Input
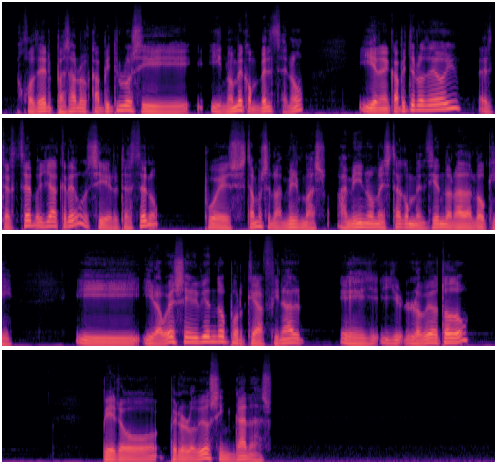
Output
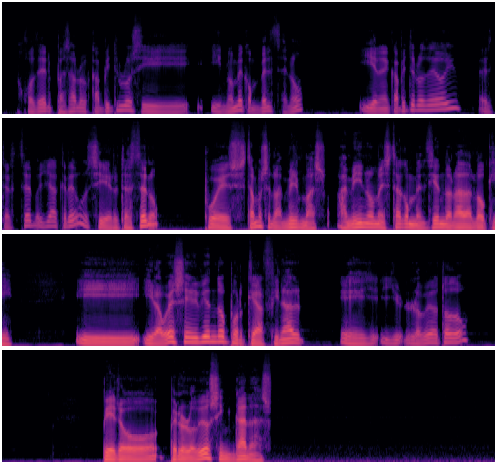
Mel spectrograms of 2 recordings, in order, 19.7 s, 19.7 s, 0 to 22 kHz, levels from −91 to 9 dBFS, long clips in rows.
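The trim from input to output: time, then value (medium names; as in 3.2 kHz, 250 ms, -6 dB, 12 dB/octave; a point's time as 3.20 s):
5.40 s -16 dB
6.15 s -4 dB
12.72 s -4 dB
13.99 s -12 dB
14.49 s -12 dB
15.84 s -1 dB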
